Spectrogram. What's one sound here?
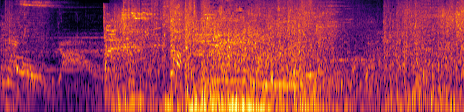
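Spell effects whoosh and crackle in a fight.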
